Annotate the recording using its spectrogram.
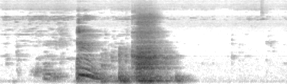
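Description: A person clearing their throat and coughing: two short bursts, about one and two seconds in.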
